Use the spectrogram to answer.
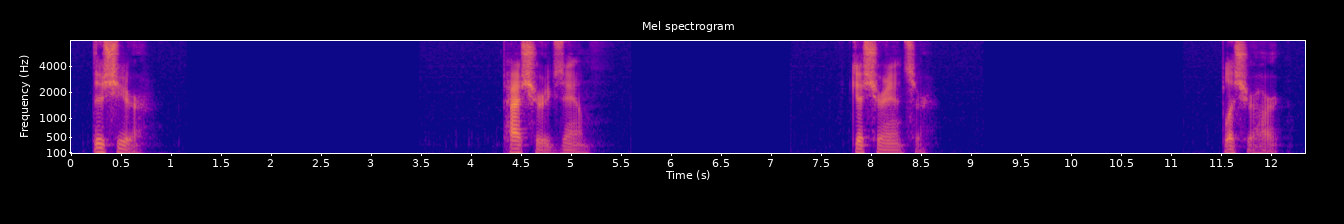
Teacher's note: S plus y equals sh. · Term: palatalization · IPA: /ʃ/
